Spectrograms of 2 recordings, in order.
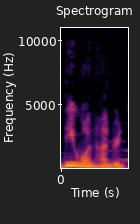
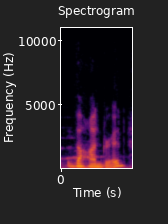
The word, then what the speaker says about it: The 100: The 100, which, thank you, she corrected our pronunciation from The 100 to The 100.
